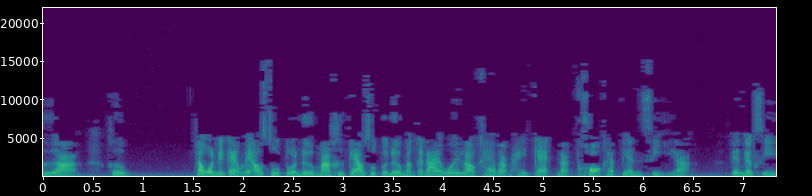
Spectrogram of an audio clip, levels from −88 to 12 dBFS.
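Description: Across the whole speech clip, the sound rings and smears, with a washy hiss that swells and fades with the signal. Quiet detail drops out. This heavy damage is likely WMA compression, and fits a low bitrate near 32 kbps.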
